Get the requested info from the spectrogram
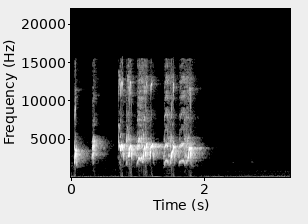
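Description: Orange-headed thrush giving a rapid burst of high, sweet chirps and twittering phrases, then a pause before another short note.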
